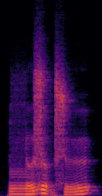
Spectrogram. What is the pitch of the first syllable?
rising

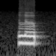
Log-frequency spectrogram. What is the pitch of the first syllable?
low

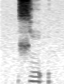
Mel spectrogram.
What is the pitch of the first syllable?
high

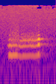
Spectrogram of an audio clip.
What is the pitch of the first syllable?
high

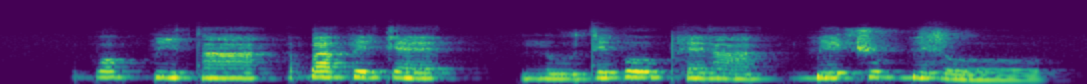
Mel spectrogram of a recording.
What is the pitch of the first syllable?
high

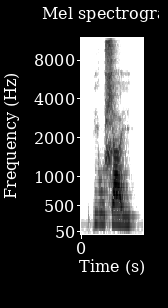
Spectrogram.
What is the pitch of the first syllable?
low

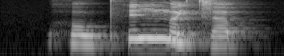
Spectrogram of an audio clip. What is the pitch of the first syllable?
low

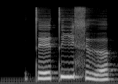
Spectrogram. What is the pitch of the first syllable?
rising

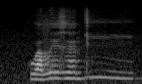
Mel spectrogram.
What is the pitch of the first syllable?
low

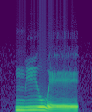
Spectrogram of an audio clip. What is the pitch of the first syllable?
high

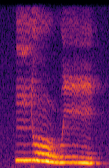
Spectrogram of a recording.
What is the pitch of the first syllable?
falling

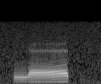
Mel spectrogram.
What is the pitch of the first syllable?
rising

